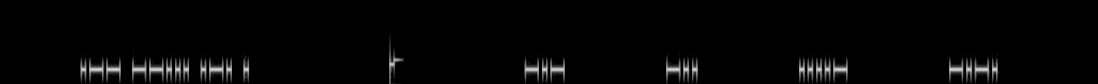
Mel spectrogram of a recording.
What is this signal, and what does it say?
Morse code, heard as a keyed tone, about 28 wpm, spaced as for 12 wpm, 700 Hz. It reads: W7RE KD4C
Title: USA Call Signs - 8x Character Spacing - 28wpm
